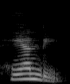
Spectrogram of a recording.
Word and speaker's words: handy: in my mouth now people might not notice if you use the s sound and say handy but to build good pronunciation habits make sure you're saying handy handy again a wide mouth handy come in handy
